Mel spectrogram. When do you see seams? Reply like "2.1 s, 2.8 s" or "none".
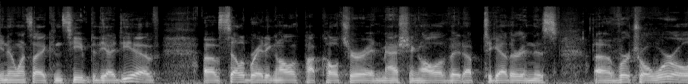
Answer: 2.2 s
